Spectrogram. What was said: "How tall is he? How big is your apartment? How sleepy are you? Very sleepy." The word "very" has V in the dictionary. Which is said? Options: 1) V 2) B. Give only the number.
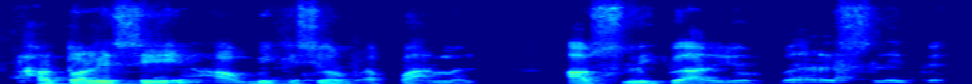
2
